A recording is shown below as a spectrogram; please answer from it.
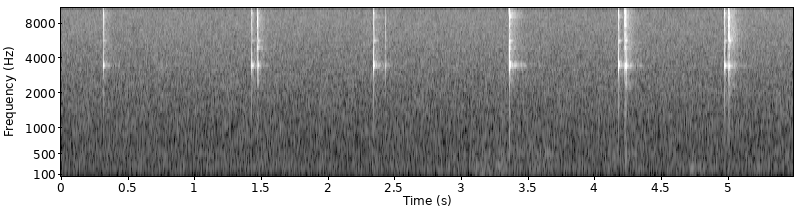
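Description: Long glittery nails tap and scratch a small round ball wrapped in crinkled silver aluminium foil, held close to the camera. Six quiet, sharp, bright clicks come at uneven intervals, some as quick double taps, each dying away almost at once against near silence.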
